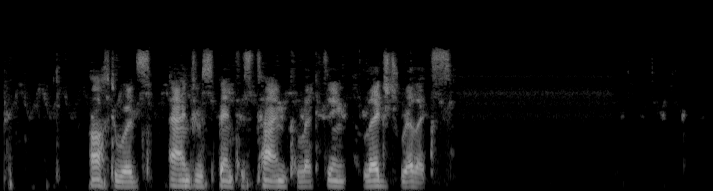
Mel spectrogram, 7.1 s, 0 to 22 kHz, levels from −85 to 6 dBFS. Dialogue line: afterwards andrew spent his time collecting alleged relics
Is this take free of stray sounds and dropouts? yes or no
yes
